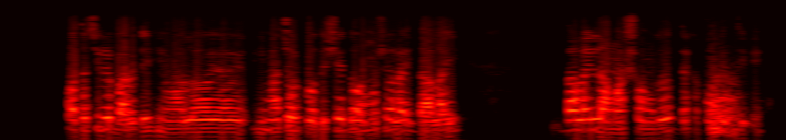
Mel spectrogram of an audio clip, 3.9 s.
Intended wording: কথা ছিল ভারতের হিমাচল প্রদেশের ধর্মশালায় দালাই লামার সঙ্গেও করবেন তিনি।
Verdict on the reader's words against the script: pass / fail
fail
